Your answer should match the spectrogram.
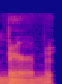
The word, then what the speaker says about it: Baraboo: But it could trip you up if you haven't heard the name pronounced before. So it's Baraboo. Yeah. And this is actually, yeah, it's just a little ways from here. So say it again. – Baraboo, Wisconsin. – Yes, it is Baraboo.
